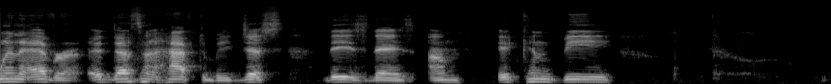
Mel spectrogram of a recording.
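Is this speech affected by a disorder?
Yes: traumatic brain injury.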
